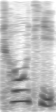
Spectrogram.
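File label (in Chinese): "抽屉" Chinese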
